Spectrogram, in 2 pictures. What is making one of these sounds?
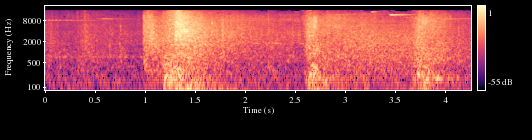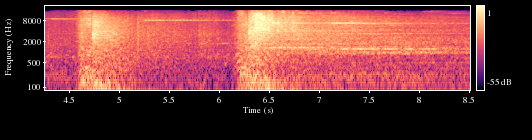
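Heavy blows and magic blasts crash and boom with echoing bursts.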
